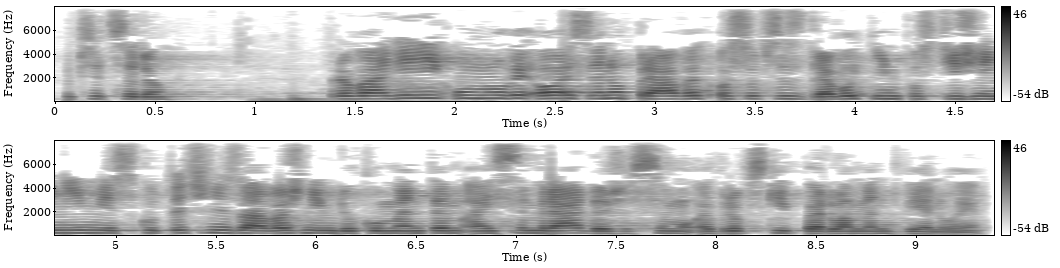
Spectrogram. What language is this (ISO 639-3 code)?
ces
